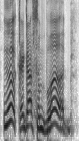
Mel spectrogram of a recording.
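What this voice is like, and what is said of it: Impression of an old aunt. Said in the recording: “that's your snuff-chewing aunt with hepatitis you were just doing an impression of”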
